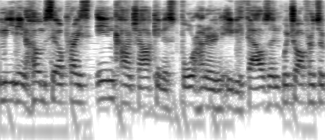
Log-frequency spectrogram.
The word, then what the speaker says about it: Conshohocken: So the next town that I have to tell you about is Conshohocken, and yes, that's how you pronounce it, or Conchi for short.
